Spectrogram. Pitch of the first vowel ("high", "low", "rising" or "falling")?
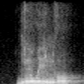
high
